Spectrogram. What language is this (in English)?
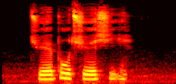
Chinese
